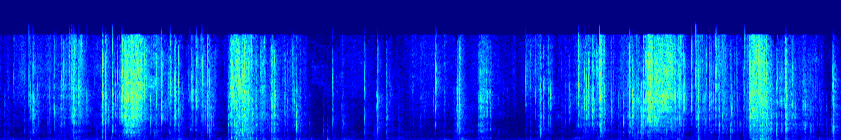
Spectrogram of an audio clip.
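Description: Foil trading-card pack wrappers, Topps Fire baseball packs, crinkling as they are torn open by hand, in irregular crackles with louder bursts about a second in, near two seconds and near the end.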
